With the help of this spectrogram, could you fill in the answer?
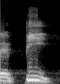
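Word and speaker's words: hope: होप, okay, अगला जो word है वो है होप। सो इसमें भी एच को हम प्रोनाउंस करेंगे, ओ को प्रोनाउंस करेंगे हो, और पी, होप। ओके, लॉन्ग ए साउंड हम यहां पर बोल रहे हैं, ई साइलेंट रहेगा।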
